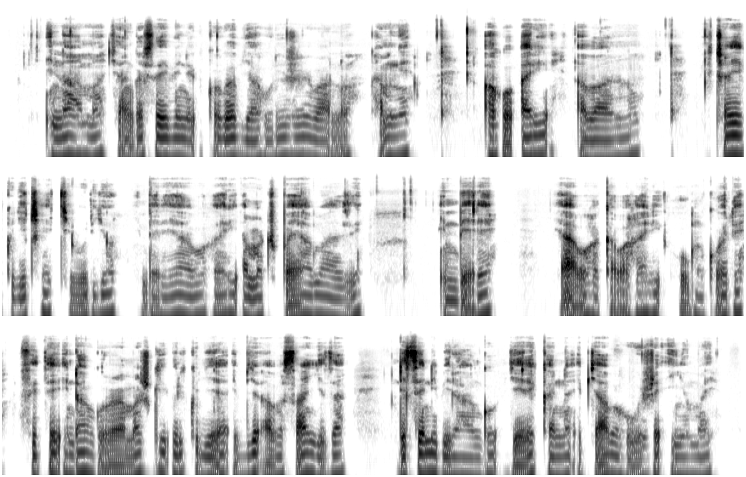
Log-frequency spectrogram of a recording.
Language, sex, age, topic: Kinyarwanda, male, 18-24, health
